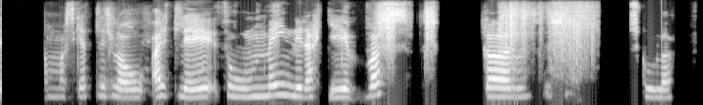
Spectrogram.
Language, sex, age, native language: Icelandic, female, 11, Icelandic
